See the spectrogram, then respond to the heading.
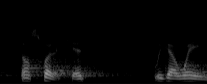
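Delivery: normal talking voice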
